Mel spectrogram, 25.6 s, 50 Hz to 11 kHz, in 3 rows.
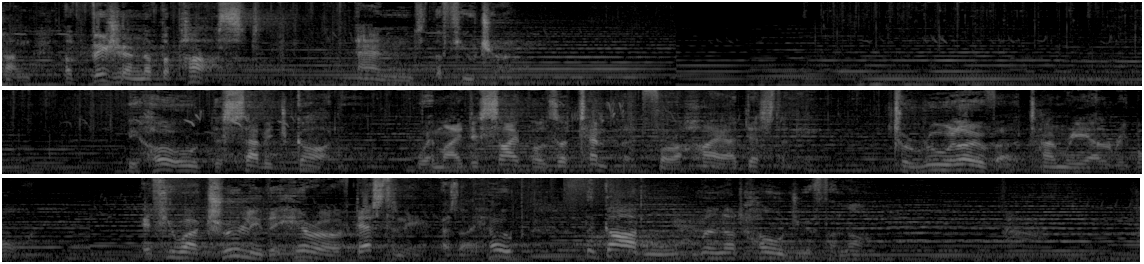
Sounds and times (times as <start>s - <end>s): Male speech, man speaking: 0.0s - 2.0s, 2.6s - 4.0s, 9.5s - 17.3s, 18.2s - 23.7s
Narration, monologue: 0.0s - 24.0s
Music: 0.0s - 25.6s.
